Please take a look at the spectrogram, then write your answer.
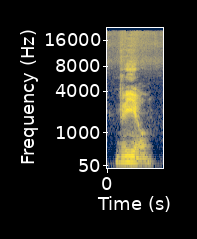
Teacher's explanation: It's a labiodental because you are using your upper teeth and your lower lips to do this sound. And then it's a fricative because you have a little space for the air stream to go out, and you, you you are hearing a hissing sound. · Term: V sound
